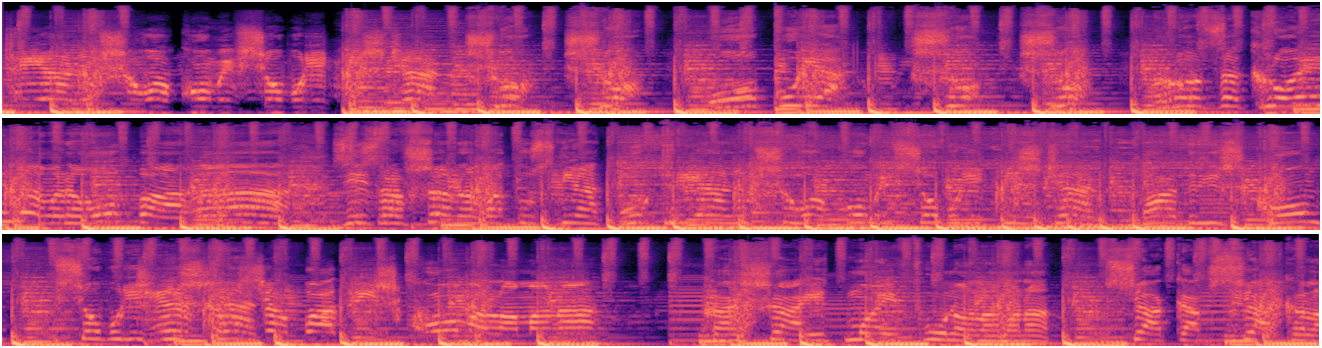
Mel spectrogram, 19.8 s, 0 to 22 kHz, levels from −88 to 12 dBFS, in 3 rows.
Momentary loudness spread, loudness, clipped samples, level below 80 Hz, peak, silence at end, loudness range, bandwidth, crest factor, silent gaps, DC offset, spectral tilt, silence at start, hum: 4 LU; -9 LUFS; 0.2%; -12 dBFS; 0 dBFS; 0 s; 2 LU; 19.5 kHz; 8 dB; none; under 0.1%; -4.5 dB/octave; 0 s; none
